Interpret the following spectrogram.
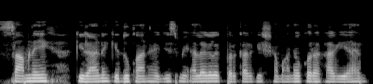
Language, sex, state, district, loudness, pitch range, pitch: Hindi, male, Jharkhand, Ranchi, -18 LUFS, 130-140 Hz, 135 Hz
